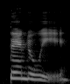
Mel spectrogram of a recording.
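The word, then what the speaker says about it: Thandiwe: Thandui. Yeah, Thandui Newton.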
